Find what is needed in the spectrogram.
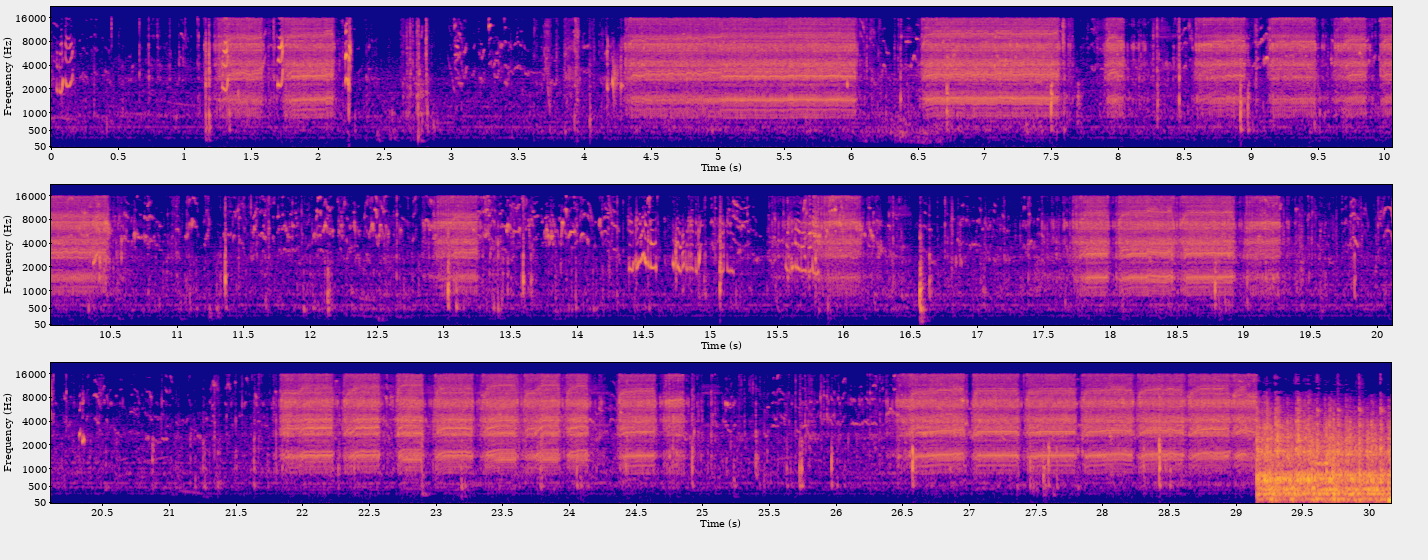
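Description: Electric sewing machine stitching in short runs of one to four seconds, stopping and starting repeatedly as the channel lines of a quilted puffer panel are sewn through its layers. Scattered clicks and fabric handling fall in the pauses.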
